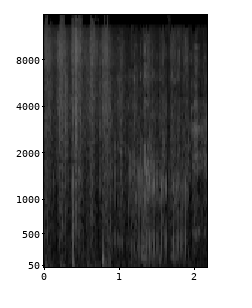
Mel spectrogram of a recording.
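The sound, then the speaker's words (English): A person vocally imitates a sharp-tailed grouse display call: two short, sharp bursts, then a rough, rapidly pulsing, throaty purring sound lasting under a second, moderately loud. “It's the soundtrack for sharp-tailed grouse.”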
